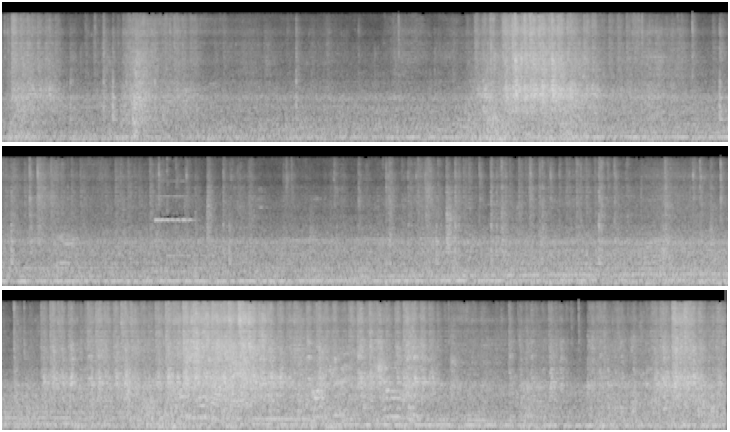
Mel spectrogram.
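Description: A bus engine hums steadily and rises in pitch as the bus speeds up.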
